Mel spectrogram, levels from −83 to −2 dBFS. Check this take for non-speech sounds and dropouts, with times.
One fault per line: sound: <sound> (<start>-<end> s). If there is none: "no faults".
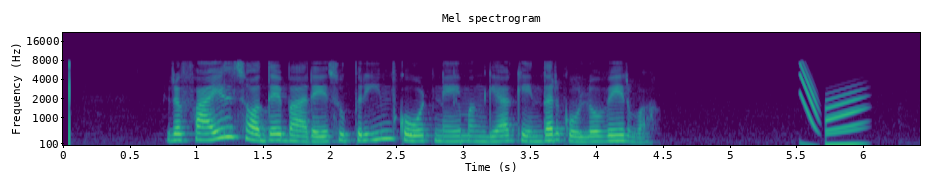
sound: chirp (5.5-6.1 s)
